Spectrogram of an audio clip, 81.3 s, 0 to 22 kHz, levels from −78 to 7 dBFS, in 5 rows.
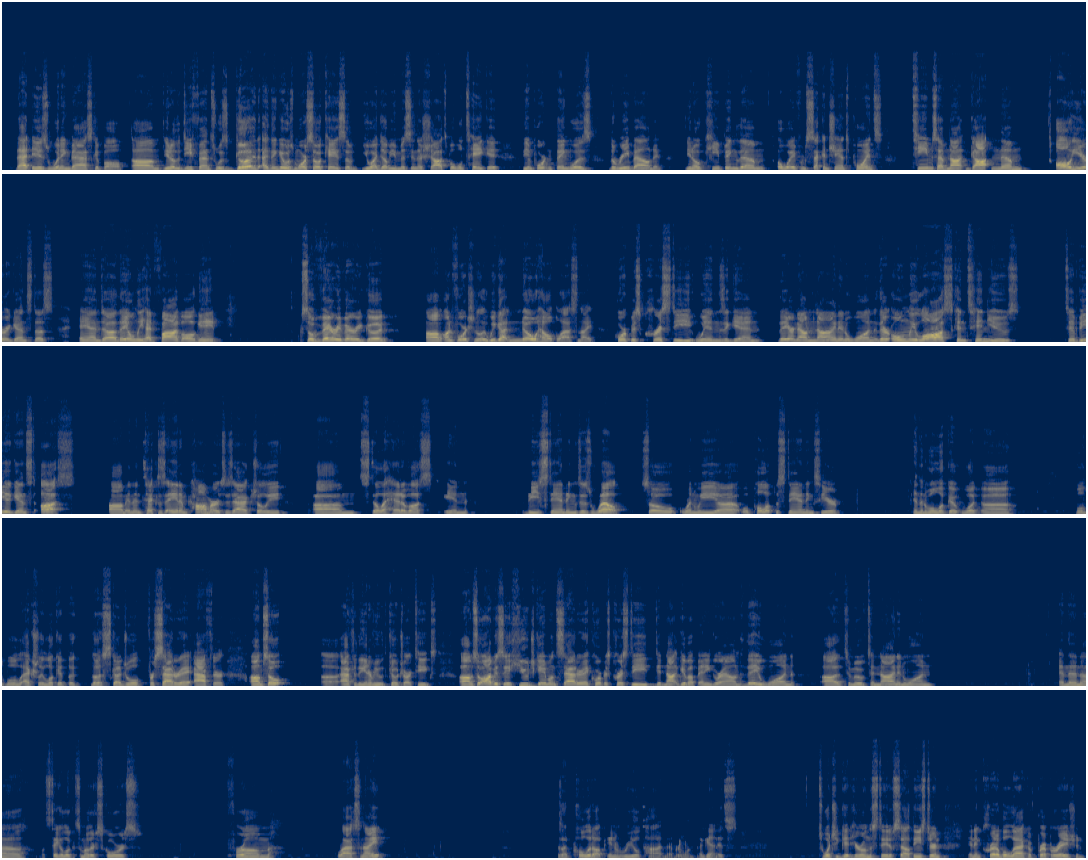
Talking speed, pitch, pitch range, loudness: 155 wpm, 140 Hz, 125-160 Hz, -26 LUFS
